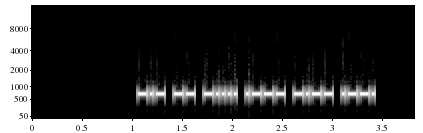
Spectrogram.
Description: Morse code, heard as a keyed tone, about 40 wpm, 700 Hz. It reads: KM6JYP
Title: USA Call Signs - 6 Characters - 2x Character Spacing - 40wpm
